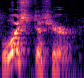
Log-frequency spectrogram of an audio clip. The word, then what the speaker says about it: Worcestershire: worcestershire shire sure worcestershire i know an english guy told me how to say this it's worcestershire that's how you pronounce it and it does come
